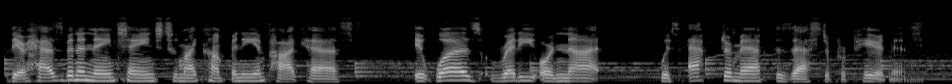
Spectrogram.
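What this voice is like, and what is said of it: Strained, congested voice. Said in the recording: “apologize for my voice. My allergies are very, very flared right now.”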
